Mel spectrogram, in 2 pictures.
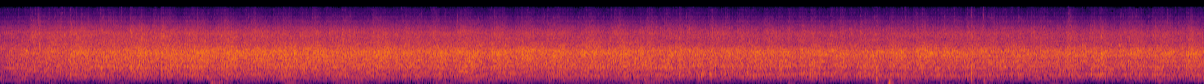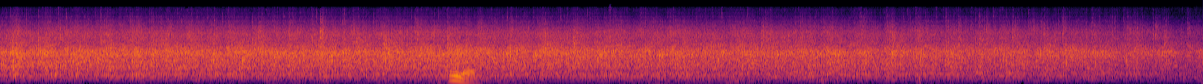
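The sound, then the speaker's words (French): A sustained ovation from the audience at a French-language literary event honouring an African woman writer: dense, steady clapping that holds at an even level throughout the long stretch, easing only slightly near the end. “il faut revenir de temps en temps, hein, parce que avec une telle ovation”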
